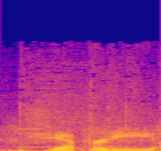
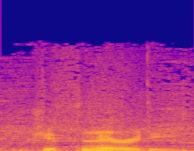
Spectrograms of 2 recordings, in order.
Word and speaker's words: Jeopardy: And not joining us across the country today is Kelly, because Kelly is off doing her Jeopardy auditions today. – I think you mispronounced that. – Oh, Jeopardy. I'm sorry.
